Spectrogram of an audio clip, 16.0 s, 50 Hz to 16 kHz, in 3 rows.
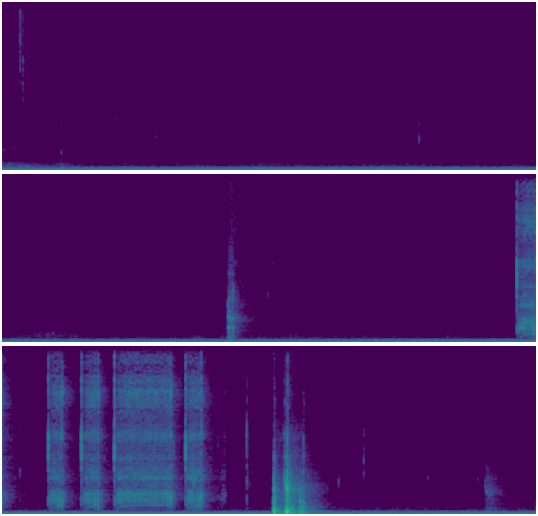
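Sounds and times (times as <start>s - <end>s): low hum: 10.5s - 12.7s.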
